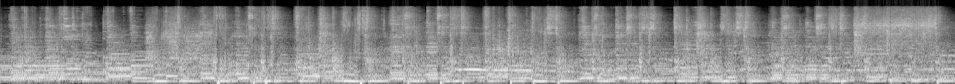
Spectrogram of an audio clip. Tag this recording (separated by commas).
House music, Music, Electronic music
